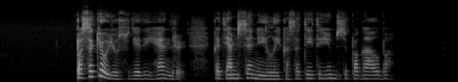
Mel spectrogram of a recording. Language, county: Lithuanian, Panevėžys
